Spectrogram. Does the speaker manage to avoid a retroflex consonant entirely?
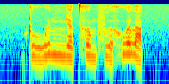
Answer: no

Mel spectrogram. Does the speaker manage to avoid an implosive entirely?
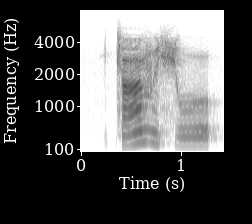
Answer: yes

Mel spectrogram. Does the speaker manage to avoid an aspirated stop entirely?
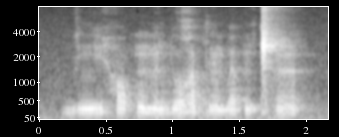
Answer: no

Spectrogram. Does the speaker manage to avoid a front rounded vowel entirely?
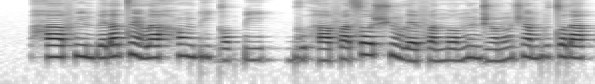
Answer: yes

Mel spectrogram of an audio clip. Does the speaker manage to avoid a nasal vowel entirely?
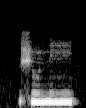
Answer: no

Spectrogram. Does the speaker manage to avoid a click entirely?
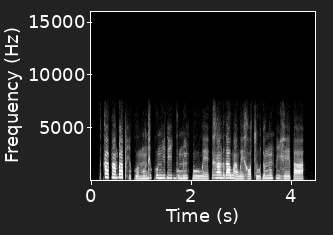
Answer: yes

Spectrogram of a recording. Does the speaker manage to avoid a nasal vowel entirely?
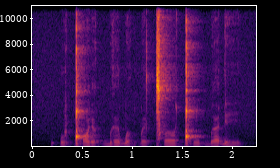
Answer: yes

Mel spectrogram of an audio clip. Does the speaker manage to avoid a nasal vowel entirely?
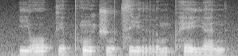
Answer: no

